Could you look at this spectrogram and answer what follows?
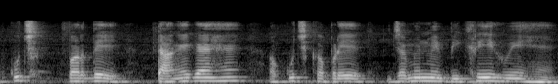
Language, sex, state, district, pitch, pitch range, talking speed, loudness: Hindi, male, Jharkhand, Palamu, 140 Hz, 130-160 Hz, 140 wpm, -20 LUFS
